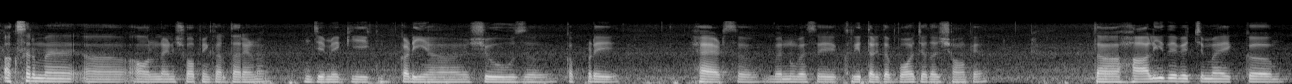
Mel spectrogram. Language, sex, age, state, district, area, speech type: Punjabi, male, 18-30, Punjab, Barnala, rural, spontaneous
